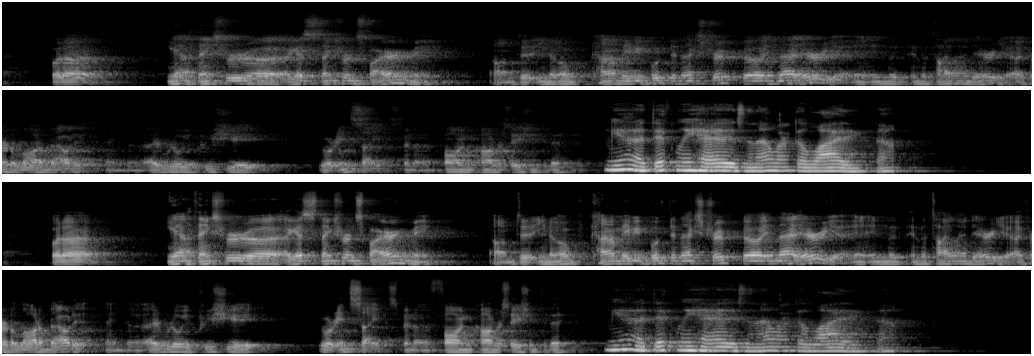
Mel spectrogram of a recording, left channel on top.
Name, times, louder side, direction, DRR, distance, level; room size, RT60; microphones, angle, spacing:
voice 1, 0.5-0.9 1.7-4.3 4.9-12.8 13.5-15.9, right 4 dB, 75° right, 7 dB, 0.7 m, -28 dB
voice 2, 16.3-19.2, left 4 dB, 85° left, 12 dB, 0.5 m, -19 dB
12.0 x 4.6 x 4.7 m, 1.3 s
head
